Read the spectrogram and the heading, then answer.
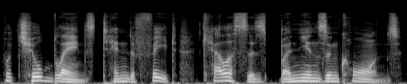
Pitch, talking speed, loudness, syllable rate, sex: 135 Hz, 120 wpm, -17 LUFS, 3.6 syllables/s, male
